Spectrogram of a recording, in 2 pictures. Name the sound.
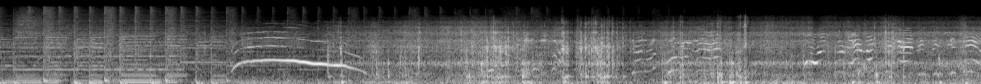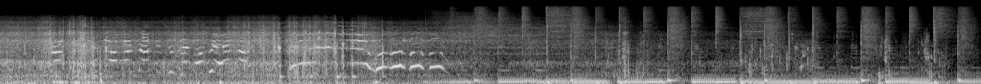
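water splashing at waterfall pool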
